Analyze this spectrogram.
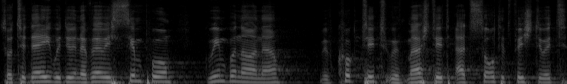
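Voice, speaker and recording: The man's voice is high in pitch, and he talks at a fairly quick pace. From England. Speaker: chef. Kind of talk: speech to school students at event. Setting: school event audience. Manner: animated.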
